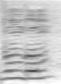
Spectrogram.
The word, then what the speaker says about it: Bum Bum: i've heard it pronounced bum bum and boom boom but they did say it is pronounced boom boom um but boom boom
